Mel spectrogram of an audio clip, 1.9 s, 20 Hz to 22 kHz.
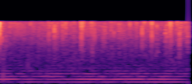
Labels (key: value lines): label: biophony, midshipman
recorder: SoundTrap 500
